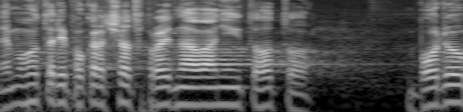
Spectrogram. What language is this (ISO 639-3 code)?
ces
